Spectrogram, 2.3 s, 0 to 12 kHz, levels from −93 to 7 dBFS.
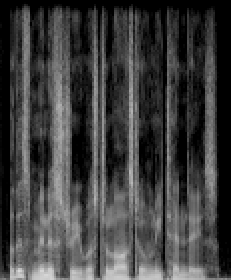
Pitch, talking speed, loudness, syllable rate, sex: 100 Hz, 235 wpm, -17 LUFS, 5.9 syllables/s, male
